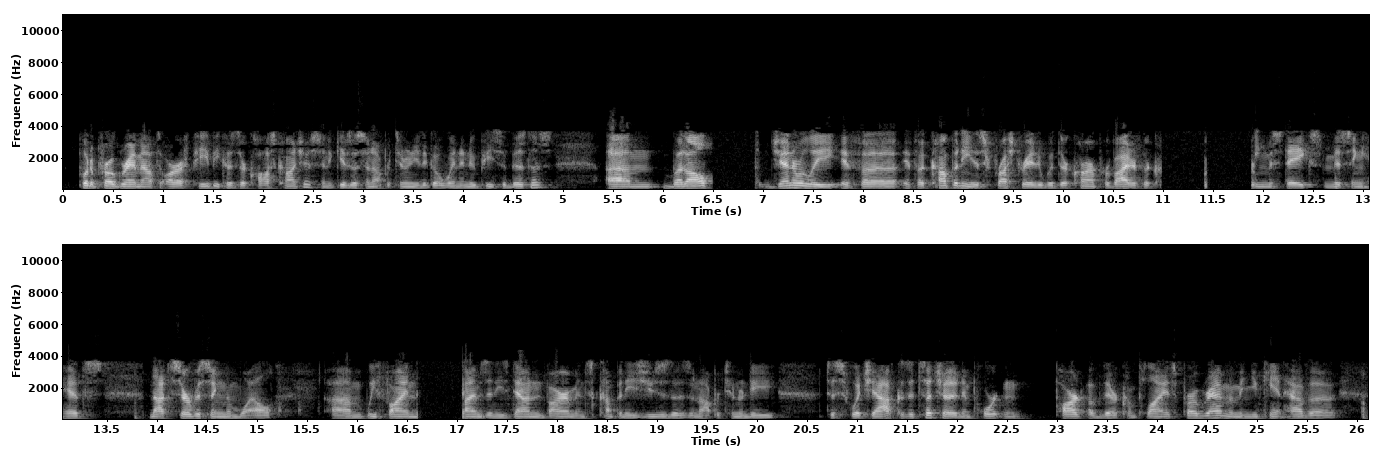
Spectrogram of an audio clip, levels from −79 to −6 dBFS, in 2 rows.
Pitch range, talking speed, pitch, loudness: 110-125 Hz, 190 wpm, 115 Hz, -27 LUFS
